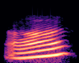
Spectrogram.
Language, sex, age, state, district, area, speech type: Hindi, female, 60+, Bihar, Samastipur, rural, conversation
